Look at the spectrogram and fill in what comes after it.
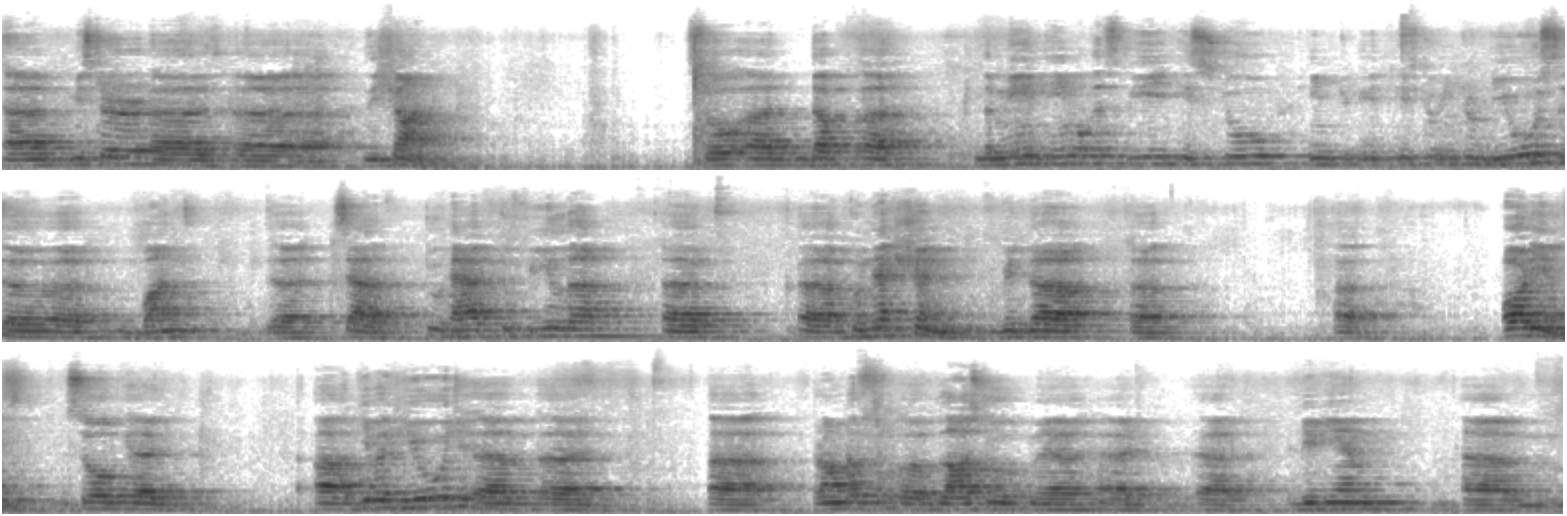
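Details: Adult man who stammers, about eight to nine months into a stammering support speaking club and has learned to accept it, hosting a live club meeting; stuttering.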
